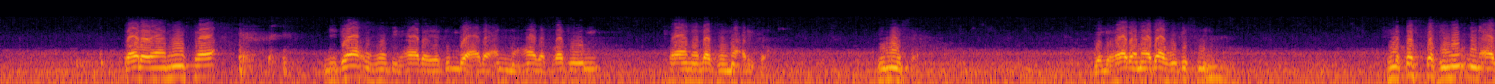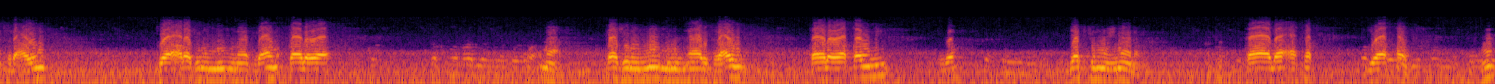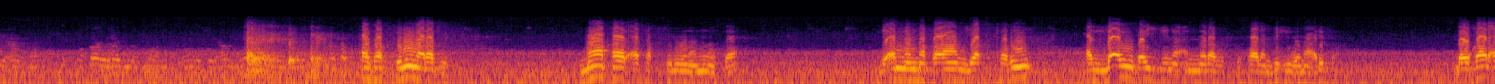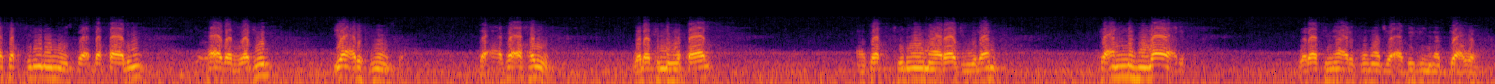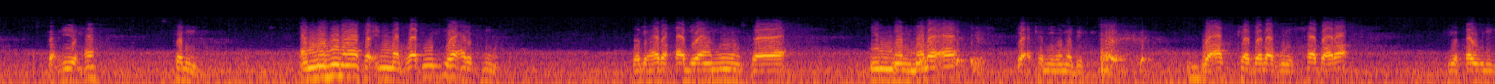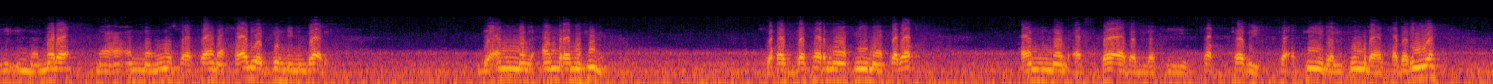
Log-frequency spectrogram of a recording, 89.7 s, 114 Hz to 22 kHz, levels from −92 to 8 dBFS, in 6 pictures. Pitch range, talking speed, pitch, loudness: 135-155 Hz, 85 wpm, 145 Hz, -17 LUFS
